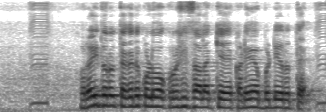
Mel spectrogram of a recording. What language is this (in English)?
Kannada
